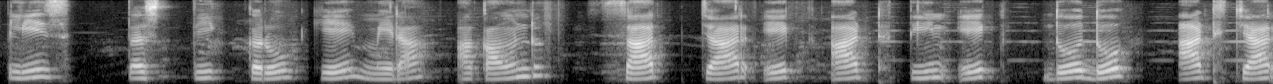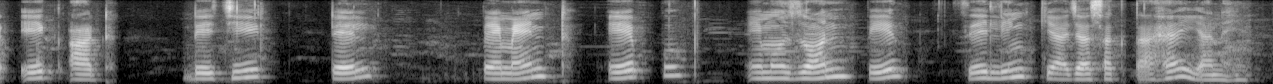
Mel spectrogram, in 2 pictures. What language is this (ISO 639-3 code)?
urd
